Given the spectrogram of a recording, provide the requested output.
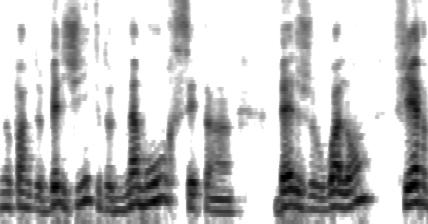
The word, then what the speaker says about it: Namur: Donc, on prononce ça Namur, mais Namur, ça me va très bien aussi.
